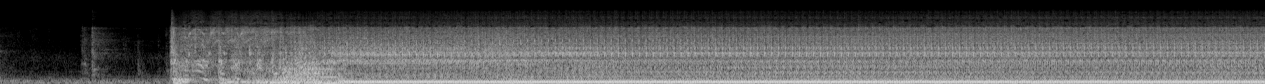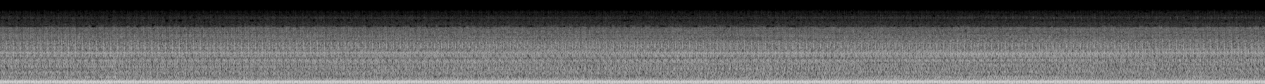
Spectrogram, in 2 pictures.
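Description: Vehicle engine cranking briefly, catching and settling into a loud, steady low idle that runs for over twenty seconds, heard close and alone.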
